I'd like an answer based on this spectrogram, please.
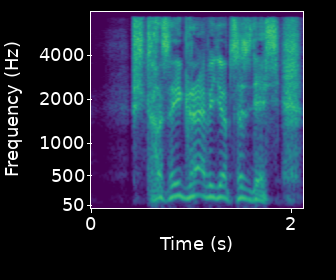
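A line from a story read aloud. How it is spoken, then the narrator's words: Yelling. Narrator (Russian): заорал он на капитана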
